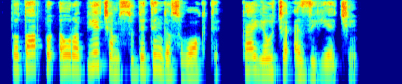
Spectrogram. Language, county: Lithuanian, Vilnius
